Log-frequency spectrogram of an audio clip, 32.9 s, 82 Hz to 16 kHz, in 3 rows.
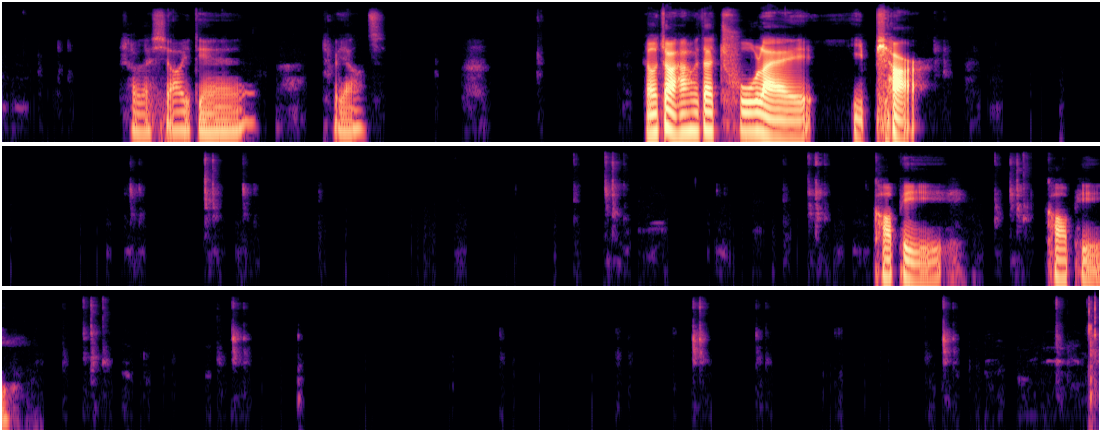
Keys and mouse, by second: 0.0-0.6 middle drag, 0.6 s, 1.4 a, 1.5 a, 1.6-3.2 ctrl+middle drag, 3.2 shift+right click, 3.4-5.0 ctrl+middle drag, 5.0 click, 5.3 shift+right click, 5.6-9.2 ctrl+middle drag, 9.2 shift+right click, 9.4 shift+a, 12.3 s, 13.4 s, 14.4-16.0 middle drag, 16.0 drag, 17.1 ctrl+c, 18.0 click, 19.1 ctrl+v, 20.0 drag, 21.1 ctrl+c, 21.9 click, 22.9 ctrl+v, 23.5-24.3 middle drag, 24.3 r, 25.8-27.0 middle drag, 27.0 s, 27.8-28.2 middle drag, 28.2 g, 29.0 r, 29.6 s, 30.3-31.4 middle drag, 31.4 r, 32.6 Tab.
